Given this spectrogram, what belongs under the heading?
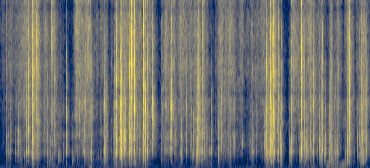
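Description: Paper crinkling and crumpling as a colouring book page is scrunched by hand to wrinkle it, a steady run of close, crisp crackles in uneven bursts with short pauses.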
